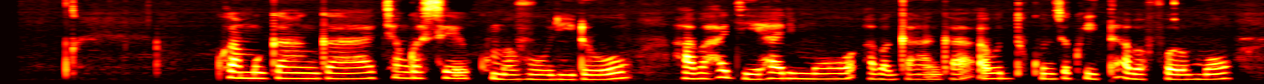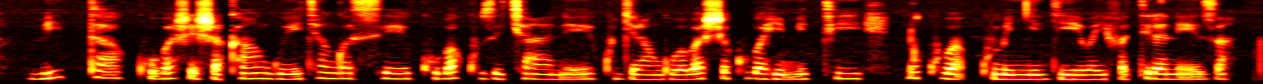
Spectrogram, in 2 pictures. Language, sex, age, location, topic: Kinyarwanda, female, 25-35, Huye, health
